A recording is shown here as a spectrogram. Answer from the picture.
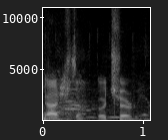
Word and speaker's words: Ashton Kutcher: I don't like Ashton Kutcher because it's so hard to pronounce his name. Ashton Kutcher. Ashton Kutcher. Yeah. It's not that hard. Get away. It's like saying a butcher.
